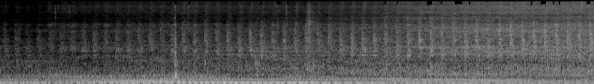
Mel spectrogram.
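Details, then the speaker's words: 2008 5.3 V8, started fully cold, oil pressure 40: light steady ticking about three per second at idle from lifter noise, a common problem on these engines; collapsed lifter tick. "estamos viendo la presión de aceite 40 que lo normal de aprenderlo pero prende con ruido"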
